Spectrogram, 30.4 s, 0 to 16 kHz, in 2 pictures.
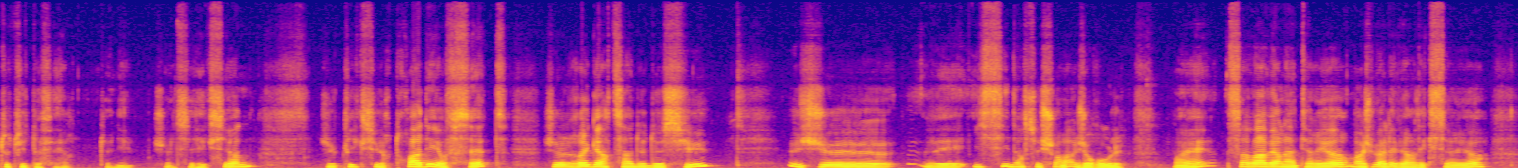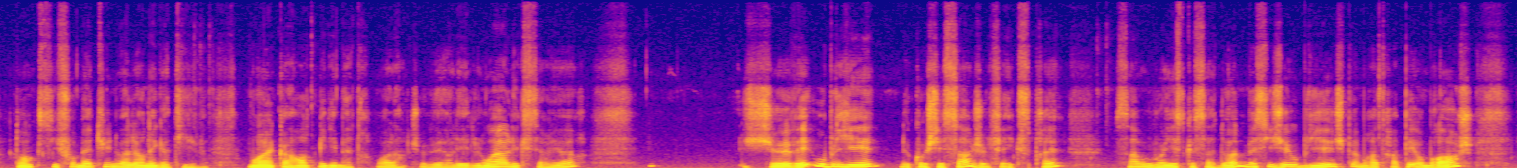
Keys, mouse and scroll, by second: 1.4 click, 3.0 click, 4.1 click, 6.1 click, 7.0 scroll up 1, 10.4-11.4 scroll up 4, 11.7-12.0 scroll up 2, 12.2-13.0 scroll up 3, 13.3-15.5 scroll down 6, 17.5 KP_Subtract, 17.9 KP_4, 18.2 KP_0, 19.3-19.8 scroll down 1, 20.0-20.3 scroll down 1, 22.0 typing, 25.2 click, 26.0-27.2 drag, 28.3 click, 30.2 click.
